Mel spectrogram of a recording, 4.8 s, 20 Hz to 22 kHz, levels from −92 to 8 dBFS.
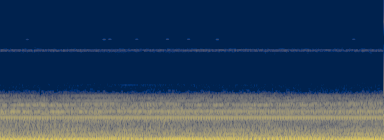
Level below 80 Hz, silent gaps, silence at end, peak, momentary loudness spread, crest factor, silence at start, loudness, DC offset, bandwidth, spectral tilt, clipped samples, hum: -14 dBFS; none; 0 s; -2 dBFS; 2 LU; 10 dB; 0 s; -17 LUFS; under 0.1%; 1.4 kHz; -14.5 dB/octave; under 0.1%; none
